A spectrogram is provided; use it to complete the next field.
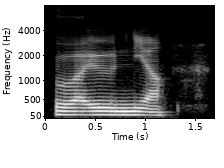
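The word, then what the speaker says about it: Gráinne: Generally pronounced Groania.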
